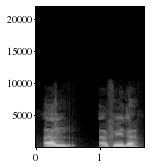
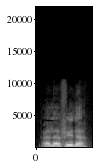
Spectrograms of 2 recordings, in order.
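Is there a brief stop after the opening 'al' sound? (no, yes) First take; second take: yes; no. First: A brief stop comes after the opening 'al'. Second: The word flows on with no break. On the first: "بالسكت" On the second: "نقراها بالنقل"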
